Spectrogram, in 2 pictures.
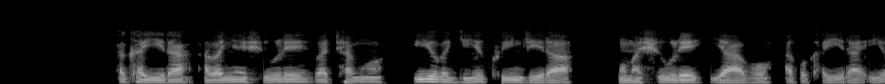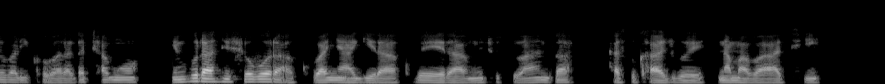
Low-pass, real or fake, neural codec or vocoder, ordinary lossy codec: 5.4 kHz; real; none; MP3, 48 kbps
